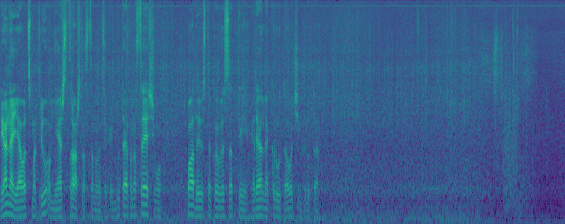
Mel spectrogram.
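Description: Wind rushes past loudly during a freefall.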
